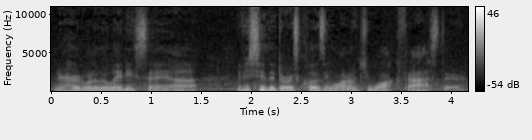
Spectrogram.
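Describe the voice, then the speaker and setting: A young man in his mid-twenties from Queens talks through an interview in a flat, even voice. He is measured and pauses with "uh" as he searches for words. A noisy background sits under him. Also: mid-range voice. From Queens, New York. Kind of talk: casual interview talk.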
